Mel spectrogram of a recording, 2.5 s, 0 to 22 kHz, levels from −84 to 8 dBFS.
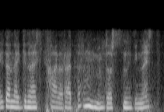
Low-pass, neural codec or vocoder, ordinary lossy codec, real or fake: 7.2 kHz; codec, 16 kHz in and 24 kHz out, 0.6 kbps, FocalCodec, streaming, 4096 codes; Opus, 32 kbps; fake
